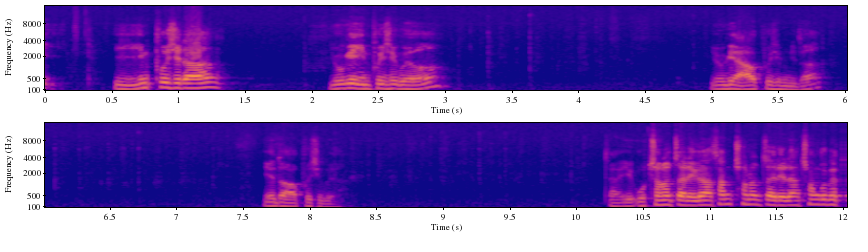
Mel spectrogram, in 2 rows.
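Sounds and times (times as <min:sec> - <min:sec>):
stylus tapping and scratching: 0:03.0 - 0:10.7.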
